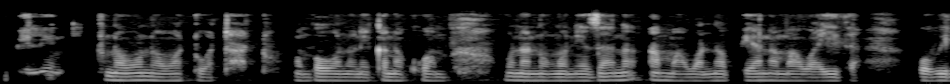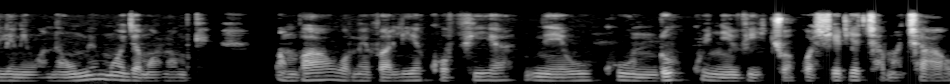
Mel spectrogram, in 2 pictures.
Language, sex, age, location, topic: Swahili, male, 18-24, Kisii, government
